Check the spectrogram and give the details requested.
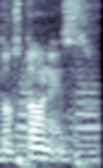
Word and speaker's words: tostones: And these are some tostones. Yeah, which tostones. I've never... Tostones. Did I say it right? Yeah, no, you did. Ah, you did.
